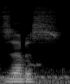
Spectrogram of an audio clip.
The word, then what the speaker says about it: Zebes: I'm gonna say it's Zebes. I don't care if it's like pronounced Zebus. Fight me.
